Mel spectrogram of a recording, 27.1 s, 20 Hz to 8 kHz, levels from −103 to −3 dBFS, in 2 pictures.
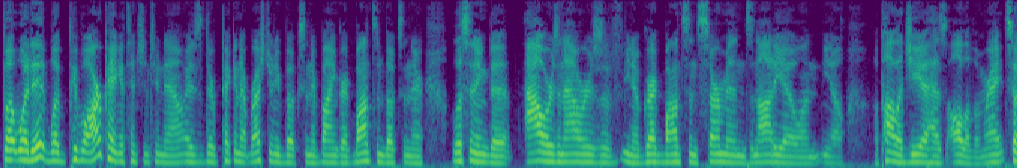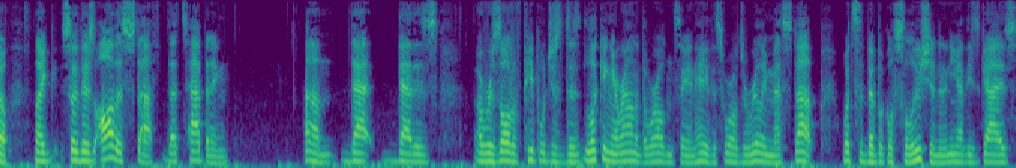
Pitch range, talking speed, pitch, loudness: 125-150 Hz, 195 wpm, 135 Hz, -29 LUFS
